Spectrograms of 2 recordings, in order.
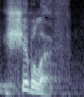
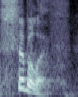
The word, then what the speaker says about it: Shibboleth: When he said, "No," they said to him, "Well then, say Shibboleth." And he said, "Sibboleth," for he could not pronounce it right.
